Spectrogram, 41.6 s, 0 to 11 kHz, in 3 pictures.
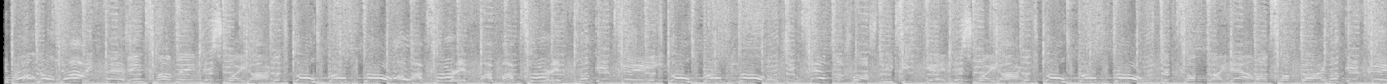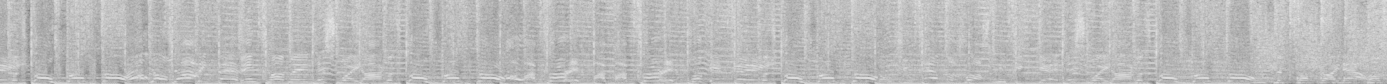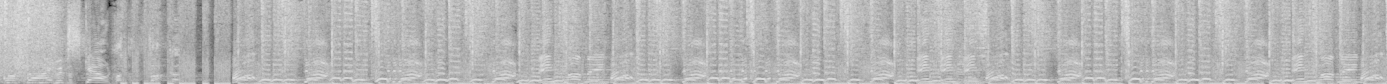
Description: Drop, wub wub wub; TF2Maps

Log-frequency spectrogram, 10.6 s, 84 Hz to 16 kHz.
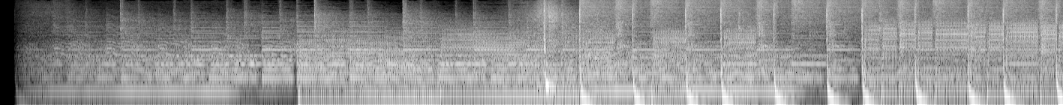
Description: buildup; TF2Maps; chillskies; wubwubwub

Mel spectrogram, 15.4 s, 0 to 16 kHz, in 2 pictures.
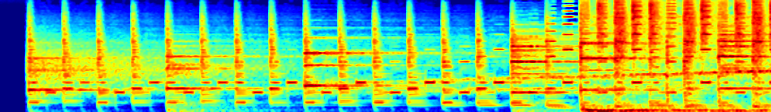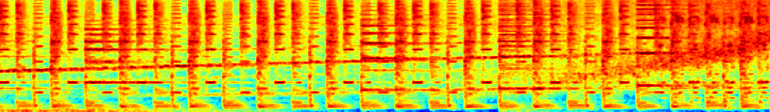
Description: buildup; TF2Maps; chillskies; wubwubwub

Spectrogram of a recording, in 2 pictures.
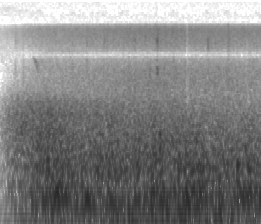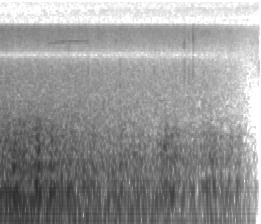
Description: thunder; minecraft; ambient; weather

